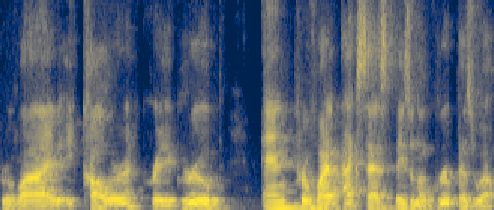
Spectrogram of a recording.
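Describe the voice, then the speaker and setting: The man's voice sits at a medium pitch, and its rise and fall are ordinary. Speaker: software developer presenting his app. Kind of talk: product demo tutorial. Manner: fast.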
